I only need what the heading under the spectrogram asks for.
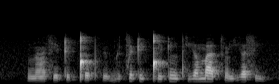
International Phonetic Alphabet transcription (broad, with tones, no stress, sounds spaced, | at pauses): n̪ ã˩˧ s i˩ ʈ ɨ˦˥ ǃ ə˩˧ pʰ ʏ˩˧ b ɨ˦˥ t͡s ə˦˥ ʈ i˩˧ ǃ i˦˥ ʈ ĩ˦˥ tʼ i˦˥ ɐ̯ m a˦˥ t͡s ə̃˩˧ j i˦˥ ɐ̯ s i˩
